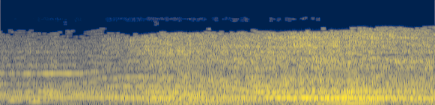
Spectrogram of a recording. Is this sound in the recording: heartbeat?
no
